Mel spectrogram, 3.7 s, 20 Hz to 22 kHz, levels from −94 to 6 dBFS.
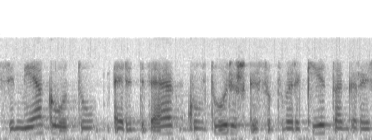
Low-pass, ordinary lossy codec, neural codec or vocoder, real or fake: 7.2 kHz; Opus, 64 kbps; none; real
